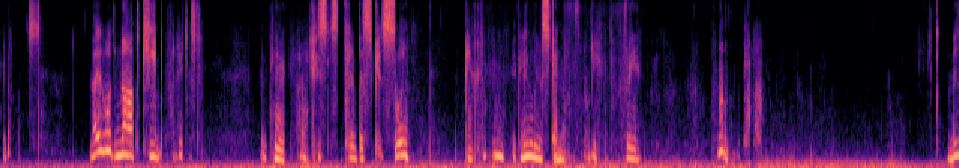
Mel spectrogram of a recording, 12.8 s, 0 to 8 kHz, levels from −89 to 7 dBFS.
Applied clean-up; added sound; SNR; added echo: neural diffusion model UNIVERSE++.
